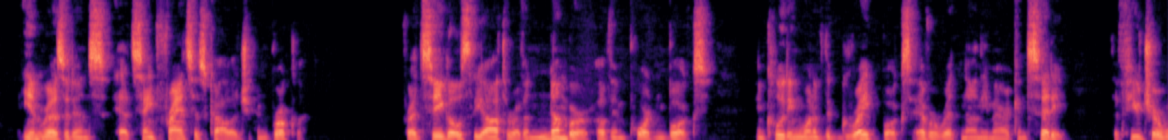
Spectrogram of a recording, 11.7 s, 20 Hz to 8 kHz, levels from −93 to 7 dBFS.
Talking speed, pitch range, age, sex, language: 170 wpm, 110-130 Hz, 40-59, male, English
